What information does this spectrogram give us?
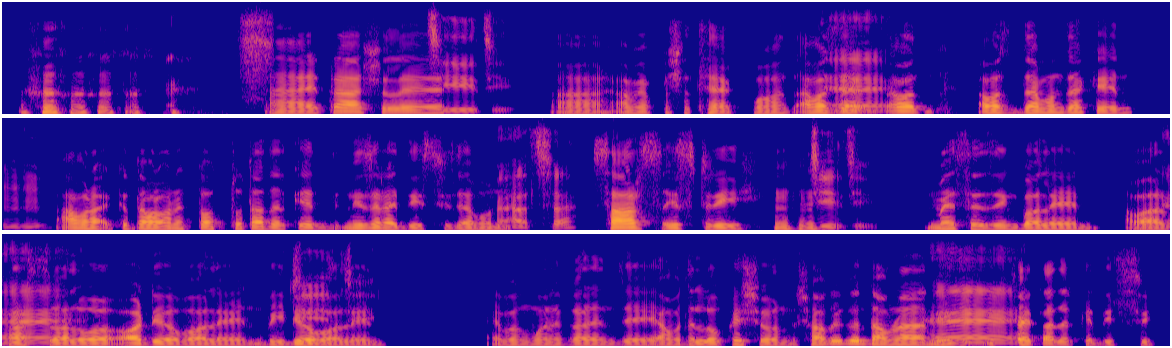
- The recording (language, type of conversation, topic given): Bengali, unstructured, আপনি কী মনে করেন, প্রযুক্তি কোম্পানিগুলো কীভাবে আমাদের স্বাধীনতা সীমিত করছে?
- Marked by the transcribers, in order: chuckle; "সার্চ" said as "সার্স"; laughing while speaking: "আচ্ছা"; chuckle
